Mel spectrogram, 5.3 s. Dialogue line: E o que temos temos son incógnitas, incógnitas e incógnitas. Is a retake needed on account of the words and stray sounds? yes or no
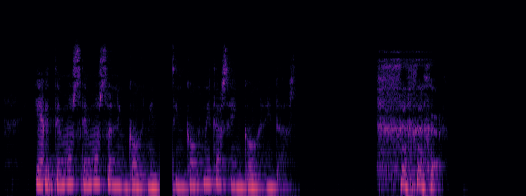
yes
